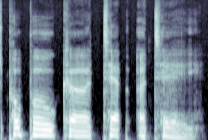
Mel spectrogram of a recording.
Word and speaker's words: Popocatépetl: And peyote goes peyote, and Popocatépetl, the volcano, goes Popocatépetl.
